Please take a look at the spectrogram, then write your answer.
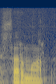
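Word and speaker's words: Tschermak: बाद तीसरे वैज्ञानिक है सर मार्क यहां पर टी साइलेंट होता है सर मार्क तीन वैज्ञानिकों ने मेंडल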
